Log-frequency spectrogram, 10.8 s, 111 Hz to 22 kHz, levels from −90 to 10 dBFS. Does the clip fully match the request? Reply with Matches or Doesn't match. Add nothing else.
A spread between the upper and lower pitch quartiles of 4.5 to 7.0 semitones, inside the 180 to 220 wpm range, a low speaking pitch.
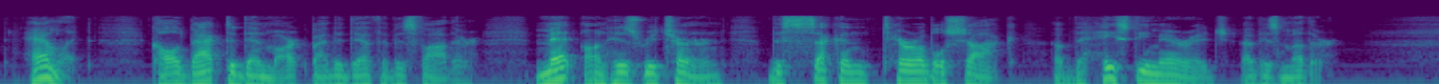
Doesn't match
